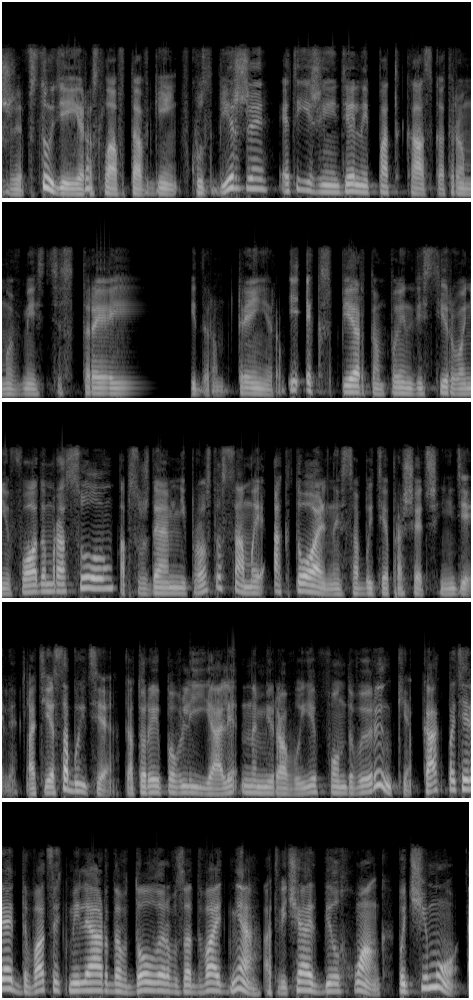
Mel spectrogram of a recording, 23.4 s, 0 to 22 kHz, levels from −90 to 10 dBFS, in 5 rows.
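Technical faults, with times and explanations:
5.09–5.16 s and 5.67–5.78 s, short stall from a late packet: The sound hangs for about 44 ms and then 93 ms. Each time a packet arrived late, the jitter buffer ran dry, and the receiver stretched the last sound until the packet came. Nothing is lost, but the held sound buzzes slightly. On a spectrogram the harmonics smear flat and repeat. The waveform shows a short, periodic stretch.
5.84–6.60 s, call audio freeze: The audio stops for 746 ms, then resumes where it left off with nothing missing. This was likely caused by packets held up in transit, which emptied the jitter buffer. The receiver first extended the last sound as a fading buzz, and the final 390 ms or so is silence. A spectrogram shows a smeared, decaying band, then a blank gap, before normal energy returns. The waveform tapers to a flat line.
11.78–19.28 s and 21.11–21.92 s, jitter buffer speed-up: The buffer had built up more audio than it targets, so the receiver repeatedly cut out pitch-period-sized slices to shrink the delay. 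The first stretch plays at 111% speed and loses roughly 0.7 s over about 7.5 s. The second runs at 109% and drops about 70 ms. Pitch holds steady while the speech sounds hurried. Segments on the spectrogram look compressed in time, and the waveform shows small splice joins between periods.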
